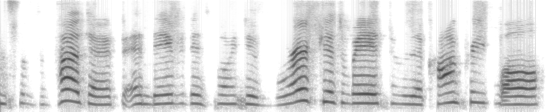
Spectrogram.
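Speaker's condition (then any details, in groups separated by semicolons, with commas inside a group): Secondary progressive multiple sclerosis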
